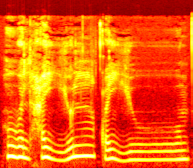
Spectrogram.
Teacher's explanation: یوم ہم یوں 4 حرکہ لمبا کریں گے کیونکہ میم ساکن کر کے رک رہے ہیں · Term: مد عارض للسکون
